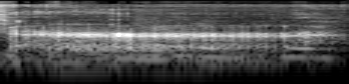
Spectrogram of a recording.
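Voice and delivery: low, gruff playful arrgh; pirate growl. Pretend. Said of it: "Oh, funny noises".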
